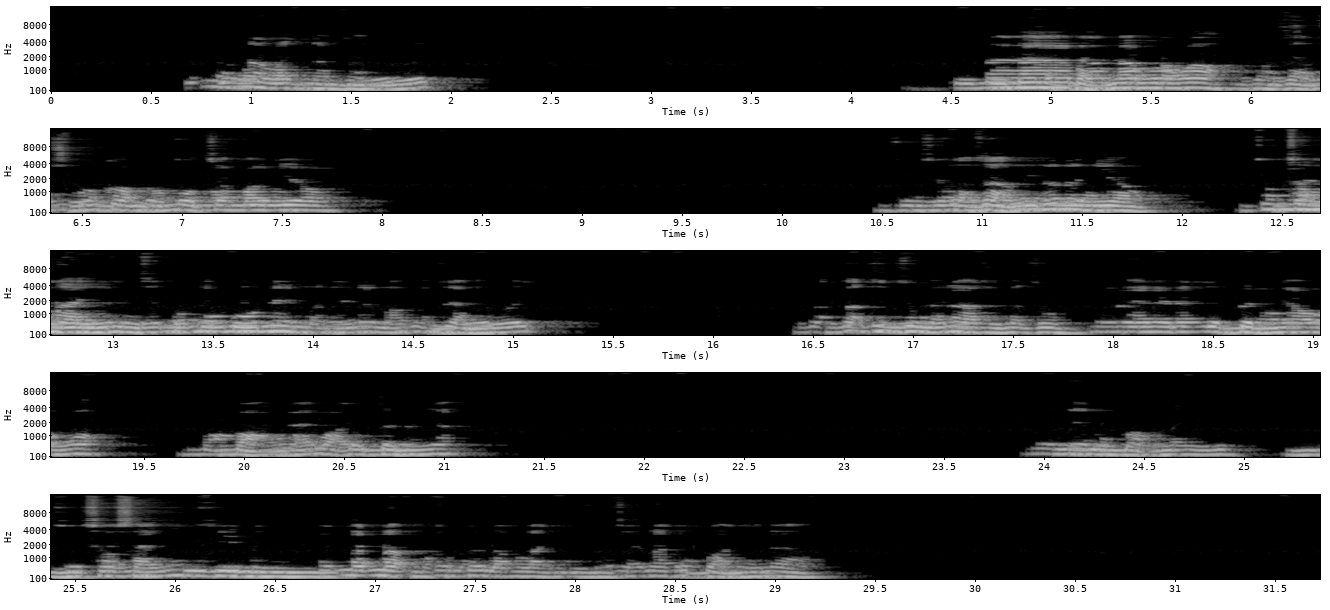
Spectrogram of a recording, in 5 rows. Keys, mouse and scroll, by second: 2.5 click, 4.2 click, 6.8 click, 11.1 click, 13.5 F4, 14.2 middle click, 14.9 click, 15.4 middle click, 17.7 click, 20.3 click, 23.1 click, 24.6 right click, 24.9 click, 26.5 click, 28.5 click, 31.1 click.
